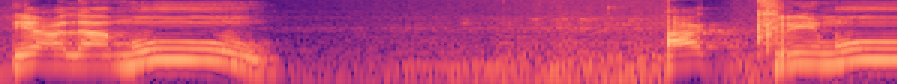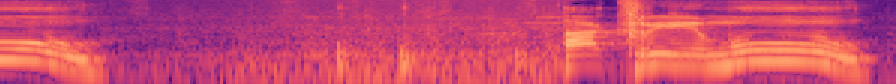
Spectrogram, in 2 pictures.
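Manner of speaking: very slow, final oo held long; slow dictation. Shown as a demonstration. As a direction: drill each form in drawn-out syllables. Teacher dictating verb forms while writing.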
